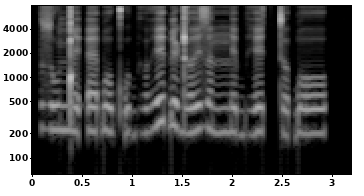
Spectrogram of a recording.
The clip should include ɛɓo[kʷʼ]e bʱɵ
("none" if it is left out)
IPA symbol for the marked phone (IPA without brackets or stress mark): kʷʼ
